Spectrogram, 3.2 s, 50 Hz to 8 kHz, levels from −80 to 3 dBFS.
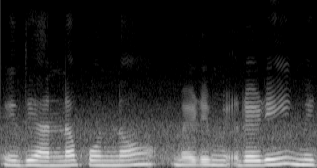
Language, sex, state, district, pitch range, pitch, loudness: Telugu, female, Andhra Pradesh, Annamaya, 210-235 Hz, 215 Hz, -14 LUFS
